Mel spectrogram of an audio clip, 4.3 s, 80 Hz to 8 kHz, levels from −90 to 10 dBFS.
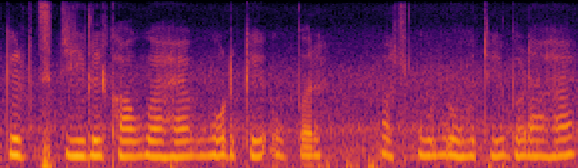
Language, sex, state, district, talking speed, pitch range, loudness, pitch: Hindi, female, Punjab, Pathankot, 165 wpm, 230-240 Hz, -16 LUFS, 235 Hz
